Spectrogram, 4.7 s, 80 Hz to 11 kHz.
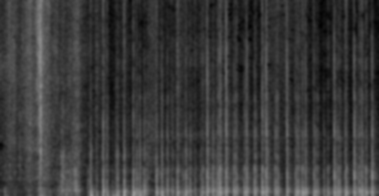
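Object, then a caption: Corrugated cardboard box. Fingertips tap aggressively and fast on a small, hollow, empty-looking brown corrugated cardboard box held close to the mic. After about a second of soft, low rustling, around 24 quick, dull, hollow taps follow in a rapid, uneven patter. Each tap is short and dry, with a low-mid tone and almost no bright edge.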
